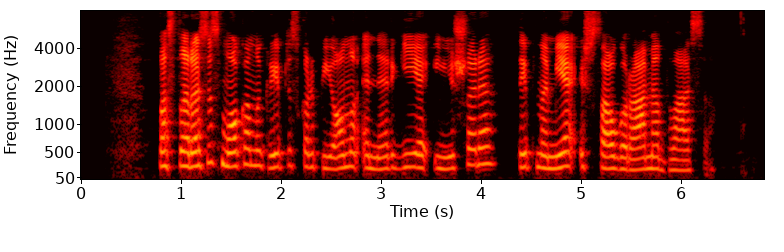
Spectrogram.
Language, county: Lithuanian, Kaunas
